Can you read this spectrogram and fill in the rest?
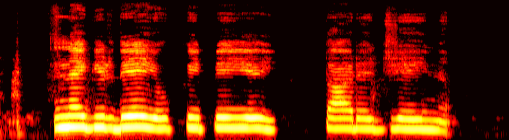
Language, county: Lithuanian, Vilnius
